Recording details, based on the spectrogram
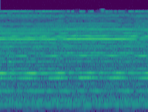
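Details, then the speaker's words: Spindle rotation stepper motor on a repaired hybrid power module driver, pulsed from a signal generator: steady, even whine without grit, versus very crunchy before repair; smooth stepper rotation. "I'll just put it back in its normal micro-stepping mode. So that's giving a nice smooth, even sounding rotation."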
